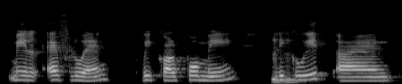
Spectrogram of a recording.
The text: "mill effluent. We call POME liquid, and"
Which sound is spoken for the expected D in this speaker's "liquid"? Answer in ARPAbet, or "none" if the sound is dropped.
none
